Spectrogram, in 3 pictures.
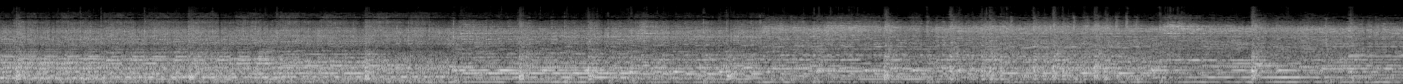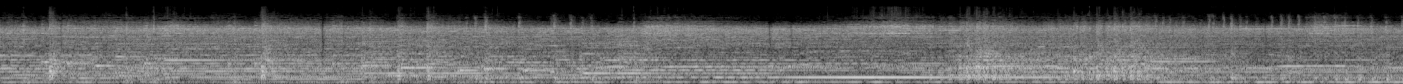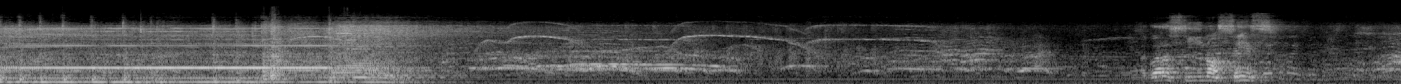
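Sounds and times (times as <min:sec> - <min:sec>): heavy rock band playing: 0:00.0 - 0:35.0
crowd whistling and shouting: 0:00.0 - 0:40.7.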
